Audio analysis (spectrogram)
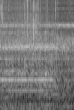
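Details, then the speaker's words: Refurbished industrial shredder with repaired plastic gears, induction-motor driven, shredding HDPE plastic strips: steady high-pitched motor whir, blades chewing evenly, no clunks or slipping; shreds well, normal. "yeah look at the shred baby that's nice that's nice"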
